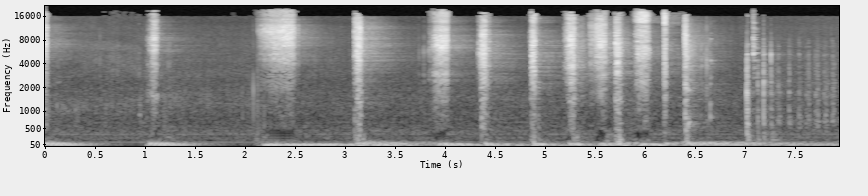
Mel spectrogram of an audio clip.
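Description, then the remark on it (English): Bud Light beer bottles being opened one after another in a 30-second radio commercial: crisp cap pops and short fizzy hisses, sparse at first, then coming in a quick cluster, over a low steady rumble with no talking. “But this is a 30-second commercial, so here's some sound effects of bottles opening.”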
